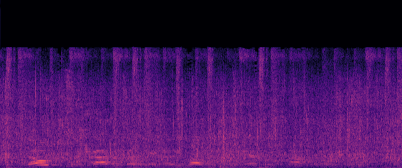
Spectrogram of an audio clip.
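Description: Indistinct calling voices over water splashing and sloshing as people wade into a swimming pool.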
